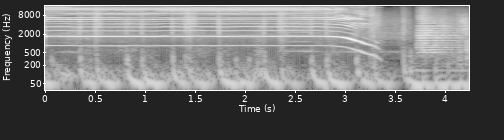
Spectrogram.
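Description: A loud, steady high-pitched tone held over a music beat; about three seconds in, its pitch slides down and it stops.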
